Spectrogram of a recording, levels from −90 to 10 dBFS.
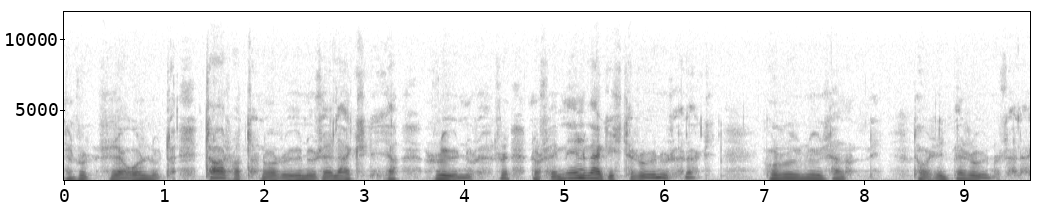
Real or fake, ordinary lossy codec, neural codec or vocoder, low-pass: real; none; none; none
